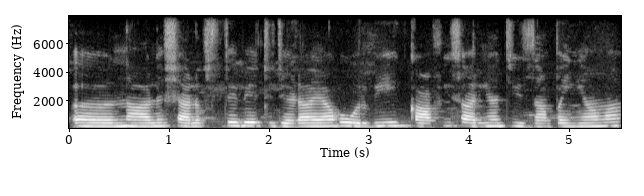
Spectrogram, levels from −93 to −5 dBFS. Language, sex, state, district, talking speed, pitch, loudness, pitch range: Punjabi, female, Punjab, Kapurthala, 140 wpm, 220 Hz, -15 LUFS, 215-235 Hz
